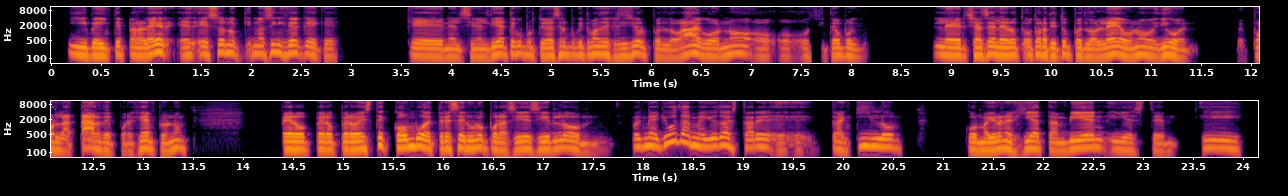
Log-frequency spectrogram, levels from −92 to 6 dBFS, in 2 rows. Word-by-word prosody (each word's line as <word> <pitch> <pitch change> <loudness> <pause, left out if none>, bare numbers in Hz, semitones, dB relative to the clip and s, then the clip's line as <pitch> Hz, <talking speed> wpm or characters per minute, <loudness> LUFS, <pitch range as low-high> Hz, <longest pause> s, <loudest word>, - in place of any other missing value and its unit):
y 145 -3 0
20 130 +2 +1
para 130 -2 -1
leer. 170 +7 +4
E 130 +3 -2
eso 170 +6 +3
no 165 -5 -2
qui - - -11
no 150 0 -2
significa 165 -1 +1
que 140 -3 -2
que 115 +1 -9 0.7
que 125 -3 +1
en 115 - -4
el 115 -2 -4
si 115 - -1
en 115 - -3
el 115 - -5
día 145 +2 +1
tengo 150 0 -2
oportunidad 130 -2 -3
de - - +2
hacer 145 +3 -1
un 140 - -6
poquito 135 0 -4
más 145 - +1
de 145 - +1
ejercicio, 125 +5 -2
pues 115 -3 -6
lo 110 +1 -2
hago, 125 -7 +3
¿no?, 150 +4 -2
o 115 -3 -7
o 120 0 -11
o - - -9
si 110 -1 -22
tengo 130 +4 -1
un - - -5
poquito 115 -3 -5 0.6
leer 135 -3 +3
chance 135 +4 +1
de 145 - +3
leer 130 -1 +4
otro 130 -1 -2
otro 140 +1 -1
ratito, 135 +1 0
pues 125 -2 -1
lo 115 -1 0
leo, 130 +1 +4
¿no?, 135 0 -1
y - - -5
digo, 130 -3 +2 0.7
por 135 0 +1
la 110 -3 0
tarde, 125 -4 +4
por 110 +2 -10
ejemplo, 125 -1 -1
¿no?, 140 +1 -4 0.9
pero 130 -2 +5
pero 125 -2 +1
pero 130 +2 +4
este 155 +8 +1
combo 160 +3 +4
de 140 - +2
3 135 +2 +2
en 145 - +3
1, 150 -1 0
por 130 -2 +1
así 120 +3 0
decirlo, 135 +1 0 0.5
pues, 165 0 -3
me 180 0 +1
ayuda 245 +8 0
me 185 -3 0
ayuda 175 +4 +1
a 185 - +2
estar, 155 0 -4
eh, 165 - +1
eh, 115 -6 -8
eh, 105 - -30
tranquilo, 160 +3 -1 0.6
con 125 -1 -1
mayor 125 +3 +3
energía 135 +1 +1
también, 145 +6 +1
y 130 -1 -5
este, 115 +1 -7 0.4
y 145 -3 -4
135 Hz, 220 wpm, -23 LUFS, 120-150 Hz, 0.9 s, pero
